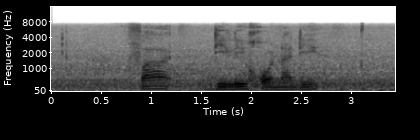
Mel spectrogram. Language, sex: Tswana, male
